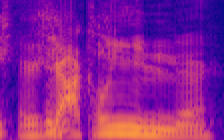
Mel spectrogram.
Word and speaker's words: Jacqueline: Jacqueline. It's French. It's French way.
